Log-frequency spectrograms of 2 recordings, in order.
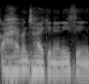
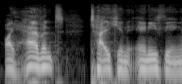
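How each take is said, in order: First: Said in the usual way. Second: Slow, spaced-out stress on "haven't taken anything"; insistent denial. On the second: Retold or imitated. Patient insisting to hospital staff, slow emphatic "haven't taken". Insists when asked a second time.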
